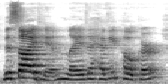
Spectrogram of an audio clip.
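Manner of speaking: ordinary delivery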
